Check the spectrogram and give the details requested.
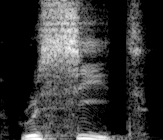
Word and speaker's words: receipt: پی تلفظ نمیشه. پ نداریم دیگه تو این تلفظ. receipt. صدای ا کوتاه‌تر، اینجا ای کشیده تر، استرس هم روی س.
